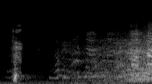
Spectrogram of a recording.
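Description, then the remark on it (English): A single sharp hiccup pops out near the start, followed by a soft, rising murmur of voices and breathy noise that grows a little louder toward the end. “I can't sleep while you're hiccuping like that.”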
